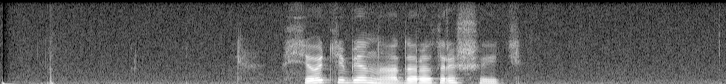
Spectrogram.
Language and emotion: Russian, neutral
